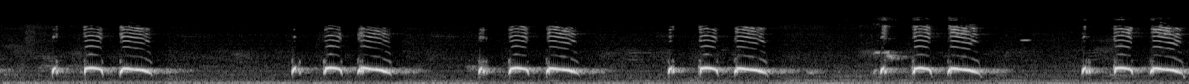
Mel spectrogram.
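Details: Spotted dove giving 'đồng không hậu' style coos, used to lure doves into traps: six steady phrases about every two seconds, each a brief opening note and two hollow, rolling coos, in a quiet setting.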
